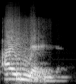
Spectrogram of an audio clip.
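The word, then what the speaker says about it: island: आइलैंड।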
